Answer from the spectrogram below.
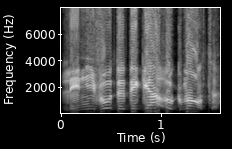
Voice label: HEALTH LOW, french; Battle Engine Aquila

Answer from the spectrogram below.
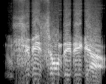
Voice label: UNDER ATTACK, french; Battle Engine Aquila

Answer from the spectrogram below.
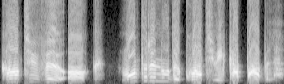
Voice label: RACING START, french; Battle Engine Aquila

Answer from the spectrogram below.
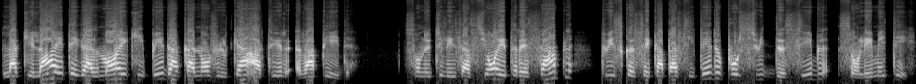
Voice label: TUTORIAL VULCAN CANNON, french; Battle Engine Aquila

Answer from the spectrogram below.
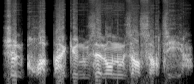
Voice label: HEALTH CRITICAL, french; Battle Engine Aquila

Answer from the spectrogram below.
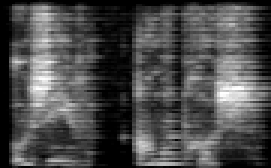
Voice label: Incoming Warhead, french; Battle Engine Aquila

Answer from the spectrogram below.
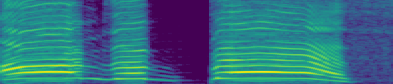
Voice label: victoire fem

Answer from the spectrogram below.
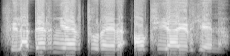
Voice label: S FLAK, french; Battle Engine Aquila; XBOX

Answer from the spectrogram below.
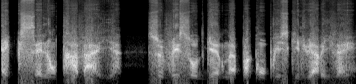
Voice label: BATTLESHIP DESTROYED, french; Battle Engine Aquila; XBOX

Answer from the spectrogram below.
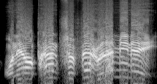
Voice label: HEALTH LOW, french; Battle Engine Aquila

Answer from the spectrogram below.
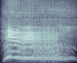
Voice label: agression fem

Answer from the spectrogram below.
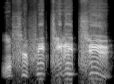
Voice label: UNDER ATTACK, french; Battle Engine Aquila

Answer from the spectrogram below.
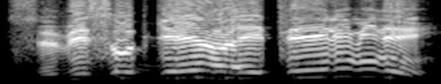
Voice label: BATTLESHIP DESTROYED, french; Battle Engine Aquila

